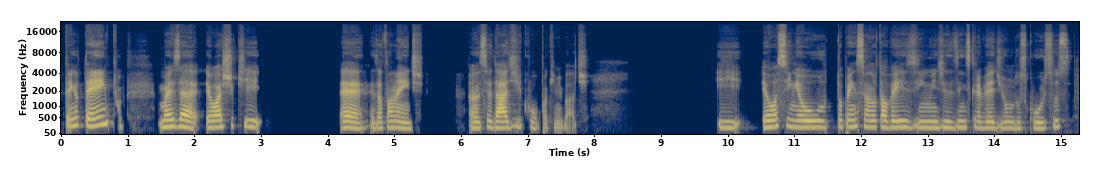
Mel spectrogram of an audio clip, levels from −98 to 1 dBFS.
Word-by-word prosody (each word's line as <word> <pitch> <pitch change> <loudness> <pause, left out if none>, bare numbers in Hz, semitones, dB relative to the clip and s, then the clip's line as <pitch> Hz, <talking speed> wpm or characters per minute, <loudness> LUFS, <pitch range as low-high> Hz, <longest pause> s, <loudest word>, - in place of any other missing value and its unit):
tenho 240 +3 +1
tempo". 260 +7 +5 0.6
Mas 210 +2 +3
é, 205 -4 +4
eu 195 0 +3
acho 205 +3 +3
que 210 - -5 1.2
É, 180 -1 +4
exatamente, 175 0 -1 0.7
a - - -2
ansiedade 190 +3 +3
e - - -9
culpa - - -11
que - - -14
me - - -11
bate. - - -9 2.0
E 185 -1 -6 0.2
eu, 200 +2 +2
assim, 215 -1 +1
eu 195 0 +1
estou 205 +1 -7
pensando 210 -1 -1
talvez 195 +1 0
em 190 -1 -4
me 190 0 -2
desinscrever 185 -1 -4
de 185 0 -9
um 180 0 -5
dos 175 +1 -7
cursos 175 +5 -5
195 Hz, 120 wpm, -21 LUFS, 185-210 Hz, 2.0 s, tempo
